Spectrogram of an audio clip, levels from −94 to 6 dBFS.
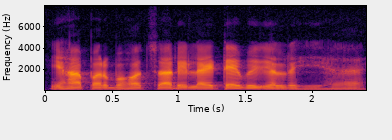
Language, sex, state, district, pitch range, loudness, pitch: Hindi, male, Jharkhand, Palamu, 110-120 Hz, -19 LUFS, 120 Hz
